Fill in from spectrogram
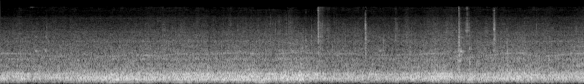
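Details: Loud, steady engine rumble from a vehicle on a morning safari drive, with a few sharp clicks and knocks near the end and no animal voices heard.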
